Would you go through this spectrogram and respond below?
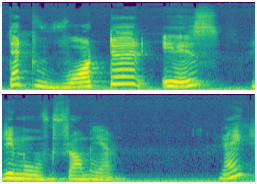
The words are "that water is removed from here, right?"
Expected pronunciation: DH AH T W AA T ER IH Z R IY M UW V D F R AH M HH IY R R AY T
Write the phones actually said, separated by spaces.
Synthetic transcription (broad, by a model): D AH T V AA T ER IH Z R IY M UW V D F R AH M HH IY R R AY T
